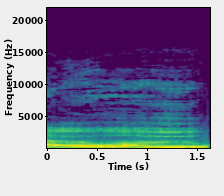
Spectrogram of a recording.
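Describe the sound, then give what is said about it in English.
A seal with saliva and herring guts dripping from its mouth makes a loud, drawn-out, speech-like call that mimics the rhythm of "how are you," a throaty, groaning voice with a gently gliding pitch and no other sounds. “I'm filled with a feeling you can only get when a seal with saliva and herring guts dripping out of his mouth asks you how you're doing.”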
